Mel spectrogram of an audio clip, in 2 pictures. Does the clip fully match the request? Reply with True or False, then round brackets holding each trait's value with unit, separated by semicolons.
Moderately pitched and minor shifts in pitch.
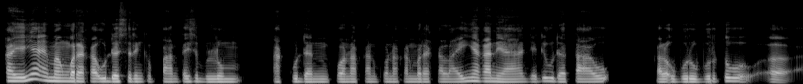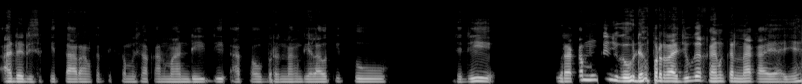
False (130 Hz; 2.1 semitones)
